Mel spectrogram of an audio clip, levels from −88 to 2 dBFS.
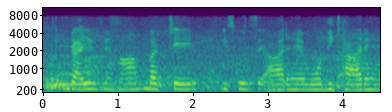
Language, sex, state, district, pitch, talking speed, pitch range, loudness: Hindi, female, Chhattisgarh, Raipur, 210 Hz, 145 wpm, 200-220 Hz, -18 LUFS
